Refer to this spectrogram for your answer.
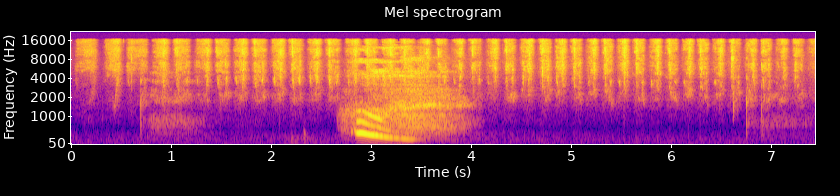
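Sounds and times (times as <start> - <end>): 
two hands rubbing briskly together: 0.0 - 7.4.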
